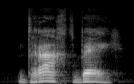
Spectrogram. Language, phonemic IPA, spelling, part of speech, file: Dutch, /ˈdraxt ˈbɛi/, draagt bij, verb, Nl-draagt bij.ogg
- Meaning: inflection of bijdragen: 1. second/third-person singular present indicative 2. plural imperative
